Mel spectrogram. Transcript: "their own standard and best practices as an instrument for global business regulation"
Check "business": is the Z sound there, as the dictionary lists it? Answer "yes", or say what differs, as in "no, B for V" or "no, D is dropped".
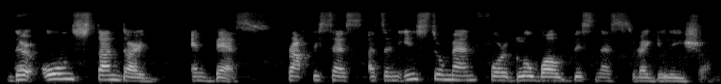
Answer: no, S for Z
